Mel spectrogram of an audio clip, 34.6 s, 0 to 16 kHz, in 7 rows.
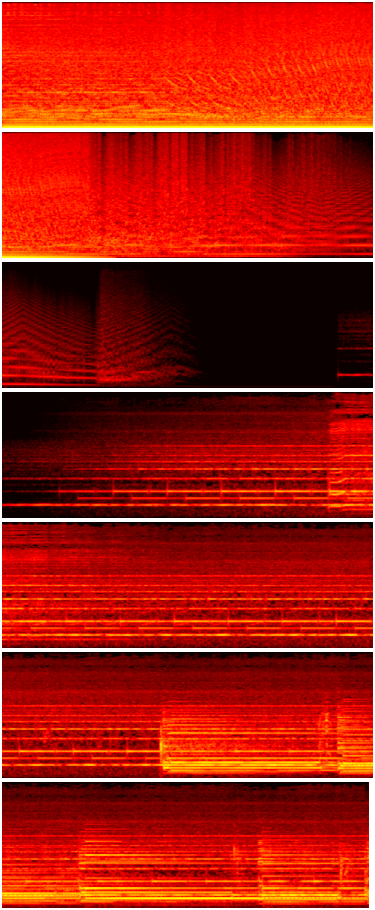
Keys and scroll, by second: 0.6 ctrl+-, 15.2 ctrl+alt+z, 15.9 ctrl+=, 15.9 ctrl+-, 16.8 ctrl+=, 17.4 space, 20.8 ctrl+-, 24.7 ctrl+=, 24.9 ctrl+-, 26.7 ctrl+=, 27.6 space.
